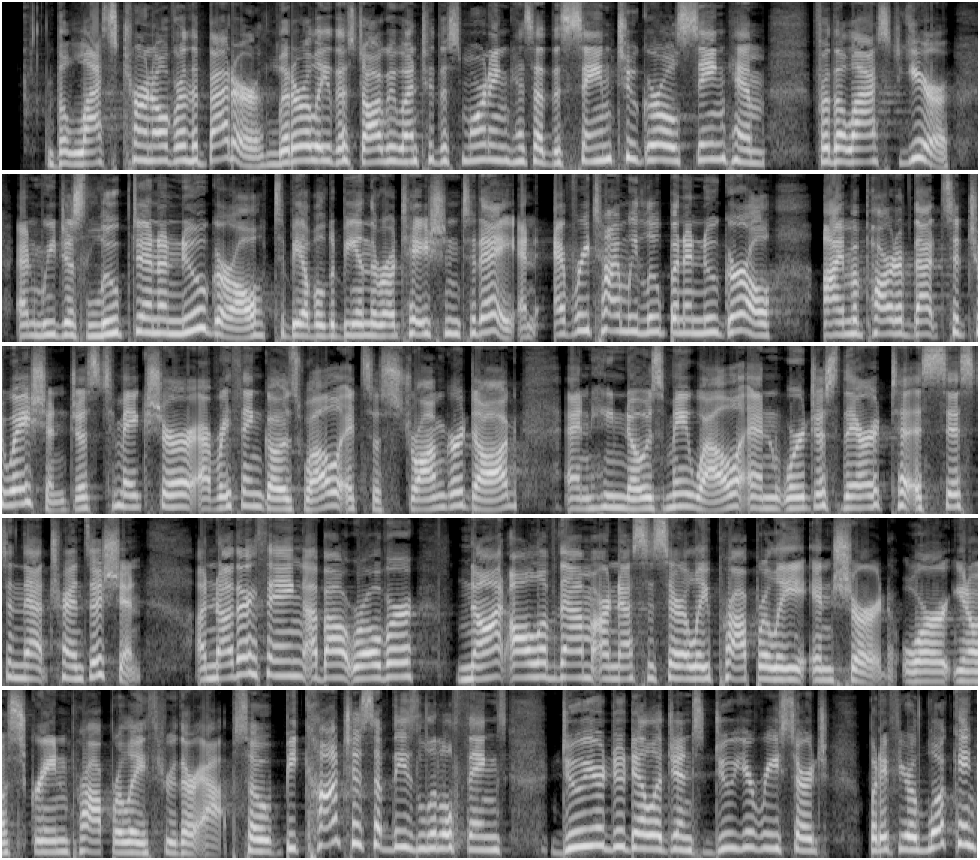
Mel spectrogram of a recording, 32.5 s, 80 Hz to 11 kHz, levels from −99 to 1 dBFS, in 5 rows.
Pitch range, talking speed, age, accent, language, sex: 220-275 Hz, 220 wpm, 30-49, American, English, female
